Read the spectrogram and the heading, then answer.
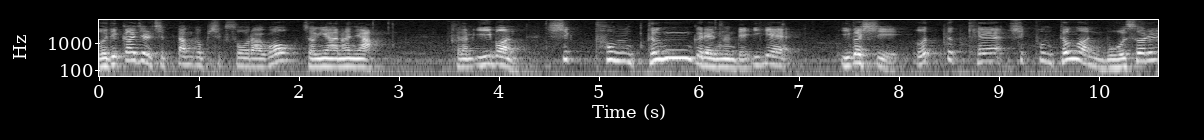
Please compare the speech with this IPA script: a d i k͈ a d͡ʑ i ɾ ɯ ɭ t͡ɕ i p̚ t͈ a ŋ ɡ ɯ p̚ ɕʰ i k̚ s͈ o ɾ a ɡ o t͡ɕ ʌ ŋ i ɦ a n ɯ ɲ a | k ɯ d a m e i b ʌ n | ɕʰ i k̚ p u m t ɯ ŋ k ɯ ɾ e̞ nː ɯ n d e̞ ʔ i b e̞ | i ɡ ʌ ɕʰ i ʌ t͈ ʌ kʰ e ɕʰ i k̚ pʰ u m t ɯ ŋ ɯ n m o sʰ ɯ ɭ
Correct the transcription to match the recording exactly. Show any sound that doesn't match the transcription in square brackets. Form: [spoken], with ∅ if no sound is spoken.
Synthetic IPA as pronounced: [ʌ] d i k͈ a d͡ʑ i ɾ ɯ ɭ t͡ɕ i p̚ t͈ a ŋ ɡ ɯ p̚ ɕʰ i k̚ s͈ o ɾ a ɡ o t͡ɕ ʌ ŋ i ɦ a n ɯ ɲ a | k ɯ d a m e i b ʌ n | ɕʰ i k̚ [pʰ] u m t ɯ ŋ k ɯ ɾ e̞ nː ɯ n d e̞ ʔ i [ɡ] e̞ | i ɡ ʌ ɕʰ i ʌ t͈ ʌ kʰ e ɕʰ i k̚ pʰ u m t ɯ ŋ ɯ n m o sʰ ɯ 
